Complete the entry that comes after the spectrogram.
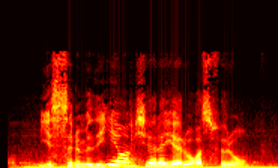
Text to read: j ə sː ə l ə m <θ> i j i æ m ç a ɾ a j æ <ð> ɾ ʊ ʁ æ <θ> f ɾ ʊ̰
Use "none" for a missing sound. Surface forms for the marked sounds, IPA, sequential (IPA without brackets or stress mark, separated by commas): ð, none, s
